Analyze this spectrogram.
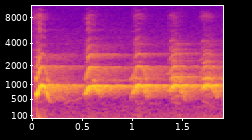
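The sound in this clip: A child's voice imitates a dog barking, giving five short, yelping woof-like barks at a fairly regular rhythm. Each bark is loud and high-pitched, with no other sound between them.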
